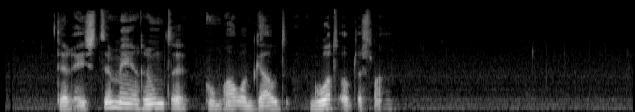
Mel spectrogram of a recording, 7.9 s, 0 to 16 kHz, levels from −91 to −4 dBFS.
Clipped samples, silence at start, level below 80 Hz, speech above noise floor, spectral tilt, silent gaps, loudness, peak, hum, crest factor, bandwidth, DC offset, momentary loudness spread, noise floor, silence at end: under 0.1%; 0.75 s; -80 dBFS; 39 dB; -6.5 dB/octave; none; -28 LUFS; -10 dBFS; none; 20 dB; 11.5 kHz; under 0.1%; 13 LU; -66 dBFS; 3.05 s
